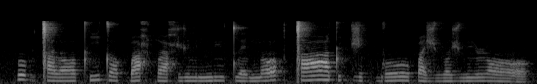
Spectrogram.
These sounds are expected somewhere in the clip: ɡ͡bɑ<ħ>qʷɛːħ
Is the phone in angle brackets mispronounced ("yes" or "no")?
no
